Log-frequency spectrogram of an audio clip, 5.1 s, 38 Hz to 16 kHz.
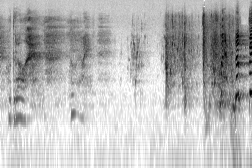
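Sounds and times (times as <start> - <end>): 
speech: 0.2 - 0.8
water splashing and sloshing onto the floor: 2.5 - 4.9.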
